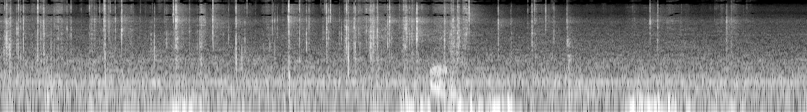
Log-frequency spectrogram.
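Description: Foil wrapper of a Panini Prizm basketball card pack crinkling as it is peeled open by hand and the cards slid out: a rapid run of crackles that thins out after about five seconds.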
